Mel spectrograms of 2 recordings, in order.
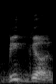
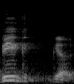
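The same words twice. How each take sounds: First: The two g sounds merge into one. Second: Each g sound is released separately. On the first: The speaker calls it right. "merge them together and take them as one" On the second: The speaker calls it wrong.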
